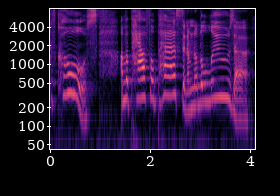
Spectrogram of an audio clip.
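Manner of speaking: high, swooping Australian impression; hammed-up Australian socialite; mock Australian accent. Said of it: "She does sound Australian to me".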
